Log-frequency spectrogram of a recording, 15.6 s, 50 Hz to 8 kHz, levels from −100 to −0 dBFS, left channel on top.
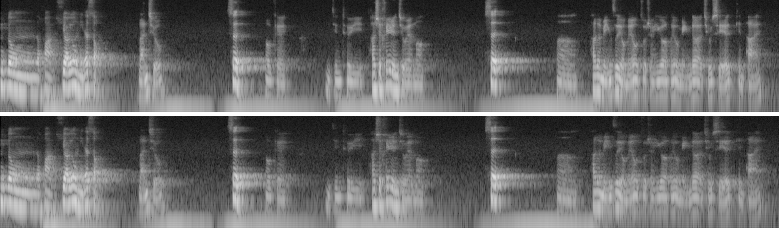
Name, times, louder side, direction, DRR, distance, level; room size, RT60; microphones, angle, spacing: voice 1, 0.0-2.0 4.6-4.9 9.7-10.1, left 1 dB, 15° left, 6 dB, 1.1 m, -22 dB
sound 1, 0.9-2.3 2.7-9.2 9.5-11.8, left 1 dB, 90° right, 3.8 m, -37 dB
voice 2, 2.8-3.3 5.3-5.8 6.5-8.5 11.1-11.6 11.8-15.2, left 4 dB, 75° left, 11 dB, 0.7 m, -30 dB
24.5 x 13.5 x 2.7 m, 1.5 s
head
